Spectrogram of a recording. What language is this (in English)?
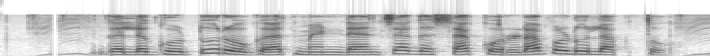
Marathi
